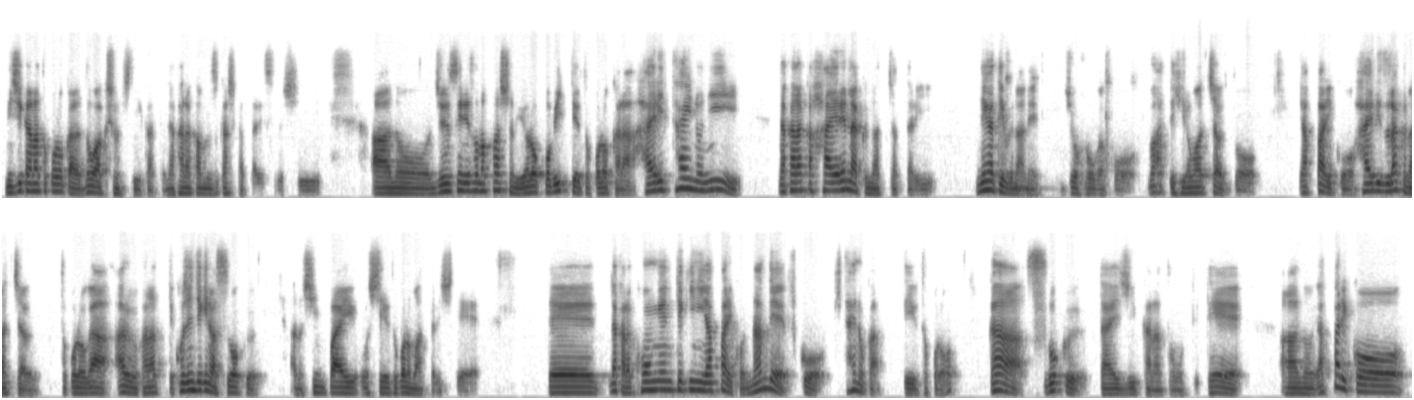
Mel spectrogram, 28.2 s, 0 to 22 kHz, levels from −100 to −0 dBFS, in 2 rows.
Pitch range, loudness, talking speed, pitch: 100-150 Hz, -27 LUFS, 445 characters per minute, 115 Hz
